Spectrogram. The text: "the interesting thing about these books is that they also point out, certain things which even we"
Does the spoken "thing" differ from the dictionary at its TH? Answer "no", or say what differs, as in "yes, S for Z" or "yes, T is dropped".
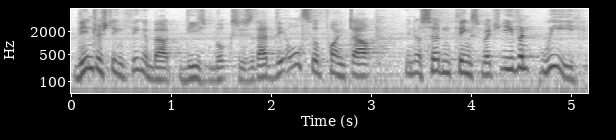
no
